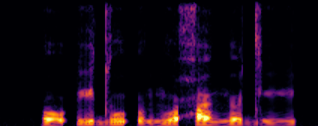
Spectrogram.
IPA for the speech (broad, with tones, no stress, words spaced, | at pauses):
o˧˩˧ʔi˧˥˧du˦˥ʔʊ˩ n̪u˦˨ħɜ˦˨n̪ɵ˦˨ di˨˦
